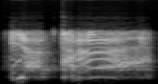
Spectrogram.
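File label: player killed enemy mood med, speech japanese; War Thunder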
